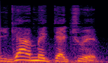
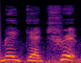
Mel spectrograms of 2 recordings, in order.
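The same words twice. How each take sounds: First: Said in the usual way. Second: "trip" stressed, higher pitch, falling; emphasizing. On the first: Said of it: "I'm always emphasizing". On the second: Real, not acted. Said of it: "I'm always emphasizing, make that trip".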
